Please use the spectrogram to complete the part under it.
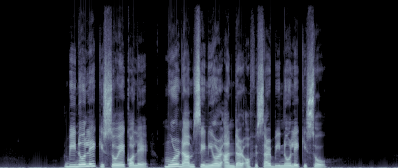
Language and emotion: Assamese, neutral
